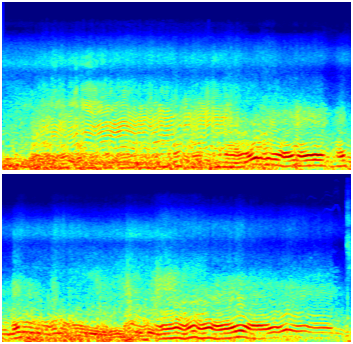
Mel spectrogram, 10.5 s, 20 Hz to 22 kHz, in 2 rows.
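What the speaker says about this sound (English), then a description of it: "Getting that two-stroke singing." A two-stroke MX2 motocross bike races at a Brookthorpe AMCA championship round, its engine close and loud as it revs hard, the pitch climbing and dropping through gear changes with a brief dip midway. No one speaks.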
